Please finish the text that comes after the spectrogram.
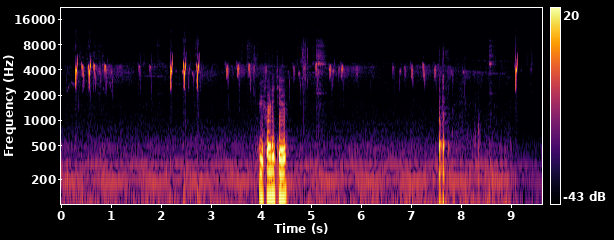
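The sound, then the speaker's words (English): A male bird, bird 342, calls from his tree in a rapid series of high, thin chirps, repeating in bursts through the whole stretch, with a brief lower, rougher call and a sharp knock partway through. “It could just be that that male is calling now from his tree.”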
